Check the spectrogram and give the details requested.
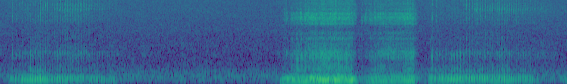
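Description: Low, rumbling snores in a sleeping dog, deep and throaty, with soft breathing between; ordinary snoring.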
